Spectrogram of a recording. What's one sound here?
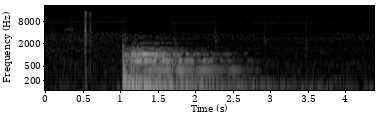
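A deep, ringing chime sounds suddenly and slowly fades.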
